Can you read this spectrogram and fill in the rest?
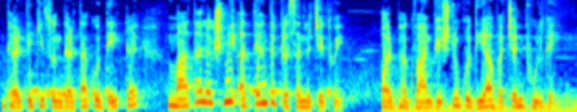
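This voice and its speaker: A woman's voice: low voice, moderate pace. A woman narrator telling a scripted devotional folk tale in a storytelling style.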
